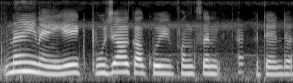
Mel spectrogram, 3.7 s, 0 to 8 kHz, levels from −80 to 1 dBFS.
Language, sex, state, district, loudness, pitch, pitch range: Hindi, male, Bihar, Samastipur, -14 LUFS, 250 Hz, 235-275 Hz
